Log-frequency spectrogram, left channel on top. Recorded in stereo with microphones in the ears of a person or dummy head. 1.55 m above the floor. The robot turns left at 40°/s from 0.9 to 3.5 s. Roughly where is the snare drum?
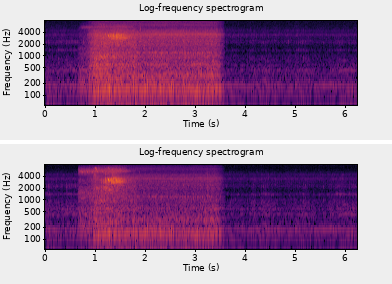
No snare drum in this recording.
